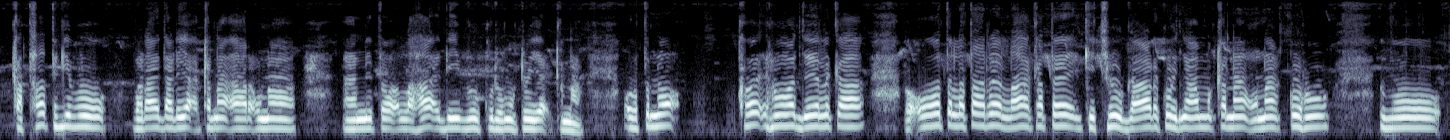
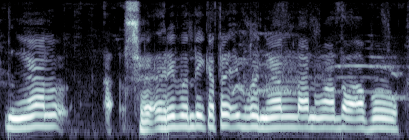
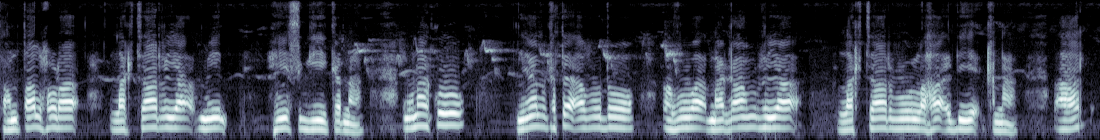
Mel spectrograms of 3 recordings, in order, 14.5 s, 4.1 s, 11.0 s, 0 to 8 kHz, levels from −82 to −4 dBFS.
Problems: constant background noise, background conversations at intervals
